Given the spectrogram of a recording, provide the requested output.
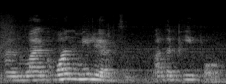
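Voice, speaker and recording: A woman's voice: mid-range voice, steady tone. Belarusian woman, candid and self-mocking. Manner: candid, self-mocking, talks in quick bursts. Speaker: podcast host. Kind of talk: casual conversation. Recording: roomy, distant mic, faint background noise.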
